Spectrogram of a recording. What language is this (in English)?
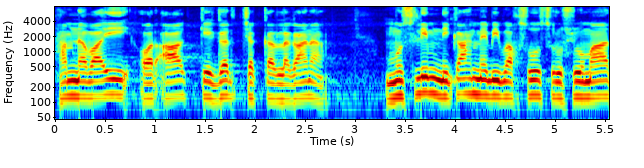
Urdu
